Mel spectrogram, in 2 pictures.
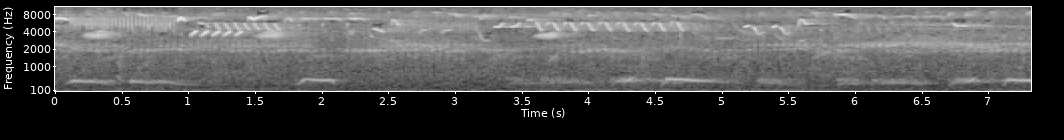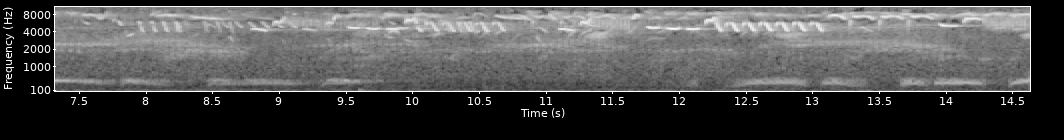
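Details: Wood pigeon near a quiet pond in spring, giving a long series of low, muffled coos in steady phrases, while songbirds add rapid high-pitched trills and chirps over faint background hum.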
